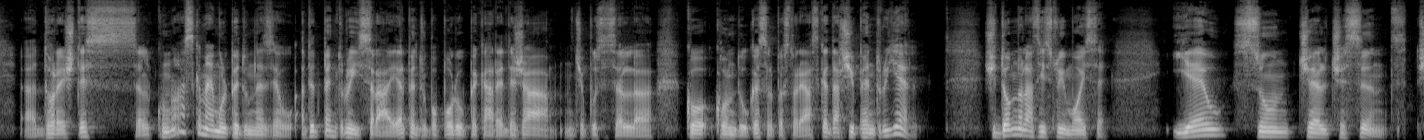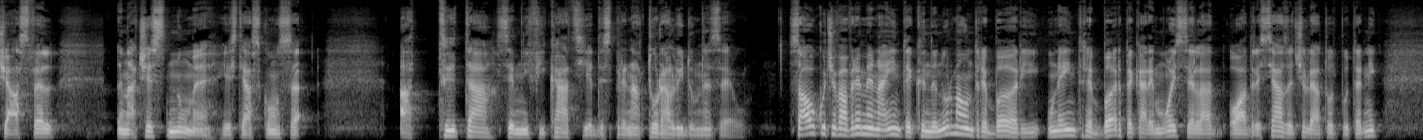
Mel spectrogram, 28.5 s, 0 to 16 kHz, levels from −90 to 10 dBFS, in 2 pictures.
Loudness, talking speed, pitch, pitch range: -20 LUFS, 140 wpm, 105 Hz, 90-120 Hz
